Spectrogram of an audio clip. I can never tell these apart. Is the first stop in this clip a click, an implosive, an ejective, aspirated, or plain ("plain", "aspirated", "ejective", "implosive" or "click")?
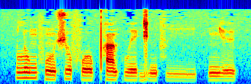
aspirated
